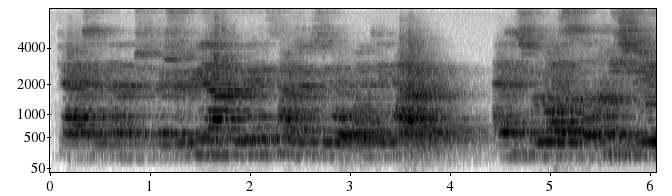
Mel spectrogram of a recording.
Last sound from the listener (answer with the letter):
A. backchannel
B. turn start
A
